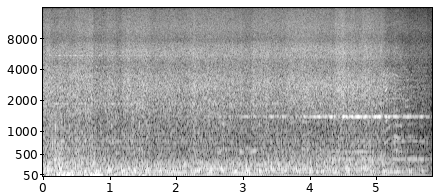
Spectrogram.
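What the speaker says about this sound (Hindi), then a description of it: "पानी के इस वेग को देखकर लग रहा है कि जैसे ये विनाश की इबारत लिखने के लिए तूफानी रफ्तार के साथ आगे बढ़ रहा है।" Floodwater surges with great force through a mountain valley after a debris slide, a loud, steady broadband roar that holds unbroken from start to finish with no voices.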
